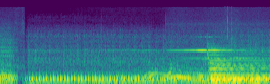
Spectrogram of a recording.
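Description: A superbike pulls hard in third gear on an open highway, its engine note droning steadily and rising in pitch, loud and close, with wind noise and no talk.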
